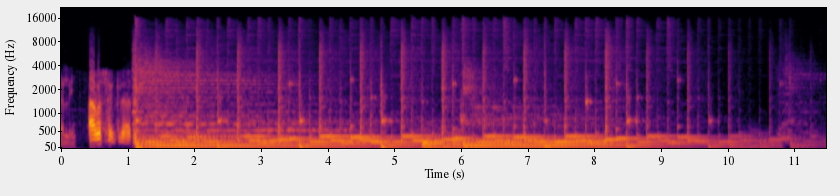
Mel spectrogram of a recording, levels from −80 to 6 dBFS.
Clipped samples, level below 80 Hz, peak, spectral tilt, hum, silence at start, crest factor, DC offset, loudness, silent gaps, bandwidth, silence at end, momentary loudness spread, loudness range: under 0.1%; -34 dBFS; -2 dBFS; -6 dB/octave; none; 0 s; 20 dB; under 0.1%; -21 LUFS; none; 17 kHz; 0 s; 15 LU; 6 LU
